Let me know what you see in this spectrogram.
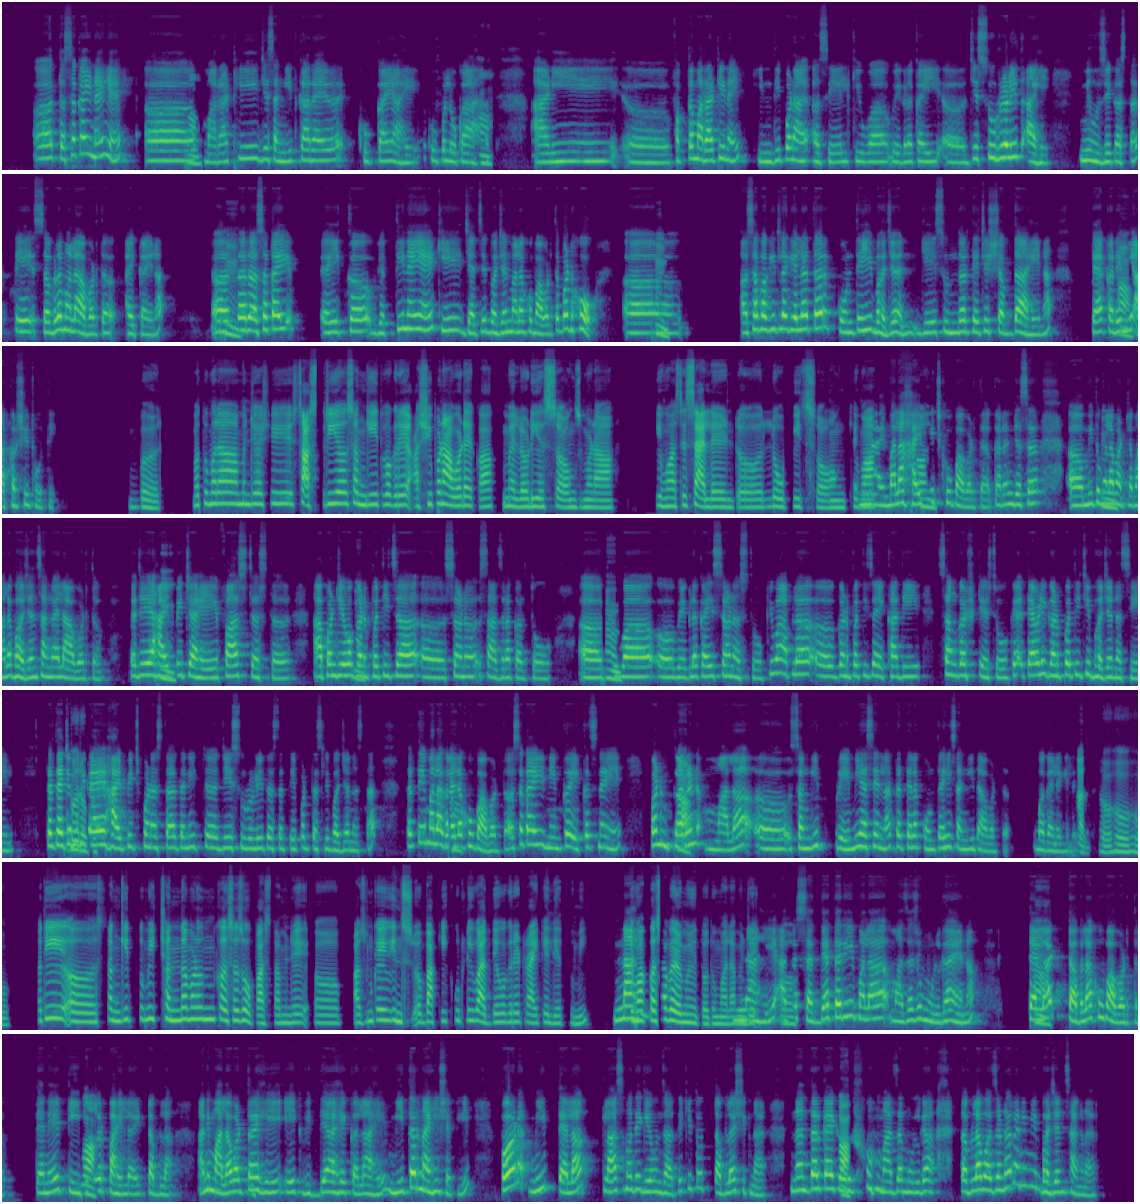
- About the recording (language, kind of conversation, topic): Marathi, podcast, तुमच्या संगीताच्या आवडीवर कुटुंबाचा किती आणि कसा प्रभाव पडतो?
- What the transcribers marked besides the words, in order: in English: "म्युझिक"; in English: "बट"; in English: "मेलोडियस सॉंग्स"; in English: "सायलेंट लो पीच सॉंग्स"; other background noise; in English: "हाई पिच"; in English: "हाई पिच"; in English: "हाई पिच"; in English: "ट्राय"; "तबला" said as "टबला"; "तबला" said as "टबला"; laughing while speaking: "काय करू? माझा मुलगा तबला वाजवणार आणि मी भजन सांगणार"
